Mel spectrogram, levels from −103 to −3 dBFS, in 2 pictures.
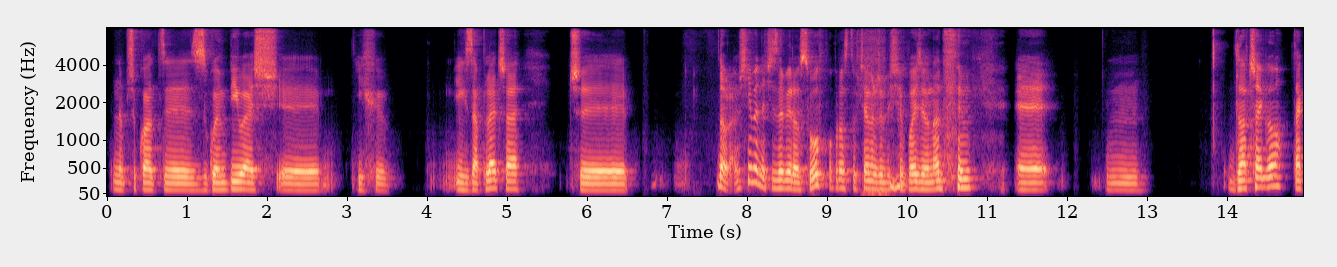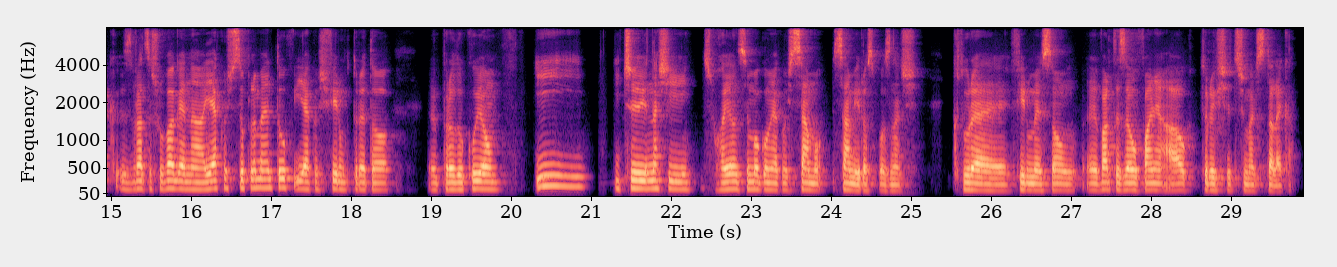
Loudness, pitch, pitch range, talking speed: -19 LUFS, 130 Hz, 115-145 Hz, 115 wpm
